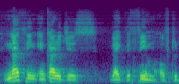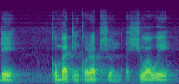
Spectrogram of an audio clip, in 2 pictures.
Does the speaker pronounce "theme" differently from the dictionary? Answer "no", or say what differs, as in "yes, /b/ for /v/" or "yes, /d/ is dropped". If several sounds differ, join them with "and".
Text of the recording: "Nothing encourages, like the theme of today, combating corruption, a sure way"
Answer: no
